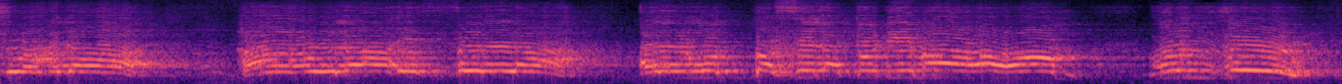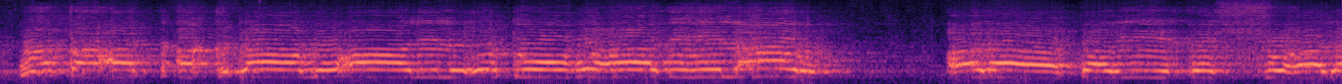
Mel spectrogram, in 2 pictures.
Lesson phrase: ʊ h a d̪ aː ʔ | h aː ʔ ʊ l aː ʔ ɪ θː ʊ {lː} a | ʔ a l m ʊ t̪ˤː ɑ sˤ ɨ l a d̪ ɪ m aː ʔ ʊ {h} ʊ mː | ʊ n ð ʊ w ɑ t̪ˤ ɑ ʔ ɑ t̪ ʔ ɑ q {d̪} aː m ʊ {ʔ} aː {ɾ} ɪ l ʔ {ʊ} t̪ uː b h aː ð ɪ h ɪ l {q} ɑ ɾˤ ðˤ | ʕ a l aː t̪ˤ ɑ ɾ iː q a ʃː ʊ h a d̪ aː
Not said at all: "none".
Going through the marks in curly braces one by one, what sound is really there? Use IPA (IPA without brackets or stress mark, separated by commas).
lː, h, d̪, ʔ, l, ʊ, ʔ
